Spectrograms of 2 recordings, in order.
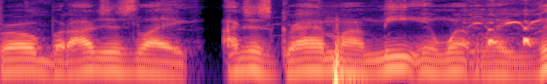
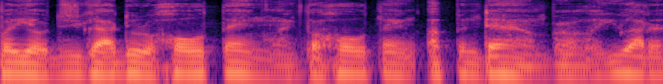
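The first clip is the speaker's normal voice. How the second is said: put-on whisper, lower and quieter; 4 semitones lower, 7 dB quieter than usual. Retelling quietly showing a friend what to do: retelling a whisper.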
